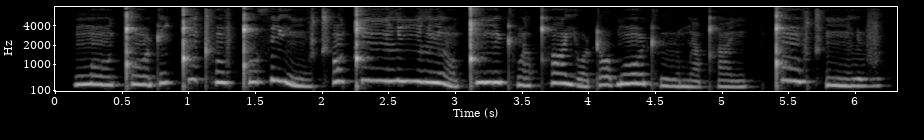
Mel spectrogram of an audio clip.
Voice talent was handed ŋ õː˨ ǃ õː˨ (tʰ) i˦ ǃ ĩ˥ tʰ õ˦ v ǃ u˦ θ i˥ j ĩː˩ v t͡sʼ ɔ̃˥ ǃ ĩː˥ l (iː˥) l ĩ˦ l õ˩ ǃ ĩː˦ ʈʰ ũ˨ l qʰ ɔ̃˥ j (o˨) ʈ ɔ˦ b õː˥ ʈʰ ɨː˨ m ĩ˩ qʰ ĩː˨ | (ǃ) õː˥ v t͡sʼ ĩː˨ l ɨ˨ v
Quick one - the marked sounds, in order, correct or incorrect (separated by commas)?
incorrect, correct, correct, correct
